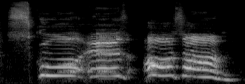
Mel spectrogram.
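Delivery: high, loud, slow shout; excited shark shout. A narrator's reading. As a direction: shout it with pure joy. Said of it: "shouted Clark the Shark".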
